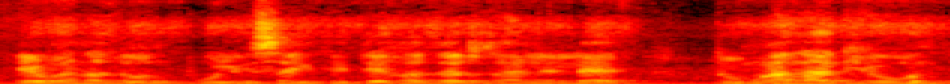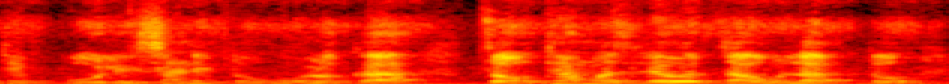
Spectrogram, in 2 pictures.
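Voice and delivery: usual speaking voice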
